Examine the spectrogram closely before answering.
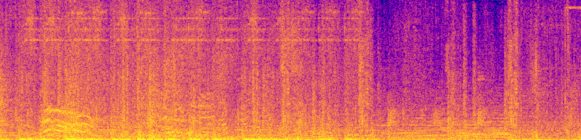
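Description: Heavy footsteps crunch on dirt.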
